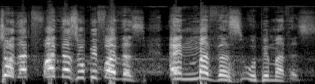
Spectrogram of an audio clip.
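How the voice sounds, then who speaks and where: In a raised, projected voice, a man speaks at an extremely high pitch, his tone animated and his pitch swinging very widely. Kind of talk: sermon; fiery preaching with call-and-response, prayer and blessing. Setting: church with congregation. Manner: animated, forceful and rhythmic, driving each point home with repetition; commanding and exhorting, urging the crowd to respond.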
